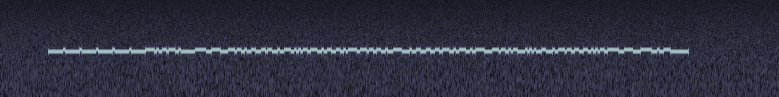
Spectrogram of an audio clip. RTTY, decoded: TO WLASNIE POWINNO BYC ISTOTA

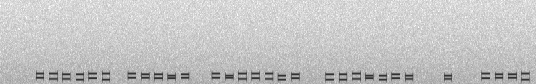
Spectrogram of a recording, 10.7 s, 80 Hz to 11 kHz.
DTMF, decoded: #65293 #0870 #*69618 2267184 4 9003

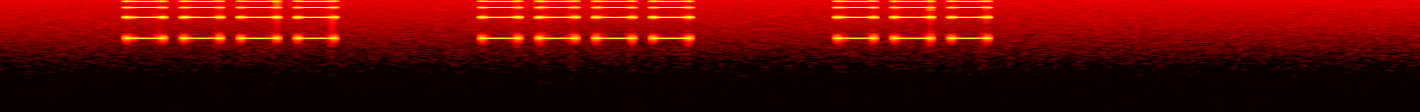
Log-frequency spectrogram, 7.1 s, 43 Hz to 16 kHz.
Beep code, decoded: 4-4-3

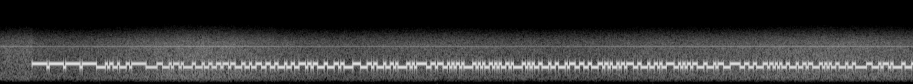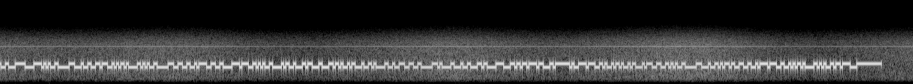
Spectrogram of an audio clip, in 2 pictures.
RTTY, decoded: THE PALI CANON EXPRESSES HINDU BRAHMINS AS THE MOST PRESTIGIOUS AND ELITE NON-BUDDHIST FIGURES.

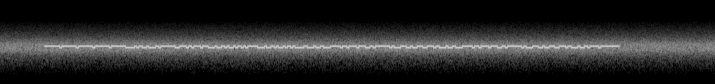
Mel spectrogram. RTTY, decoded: CQ DX DE M7ZLC M7ZLC K

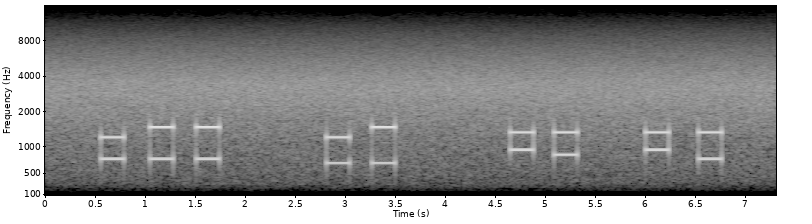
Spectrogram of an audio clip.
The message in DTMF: 466 13 08 05

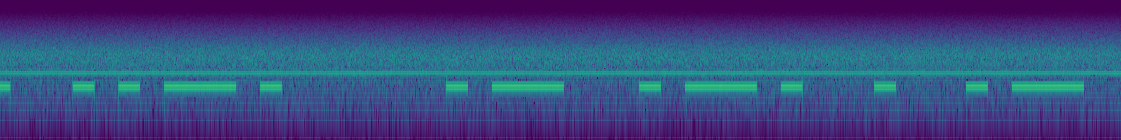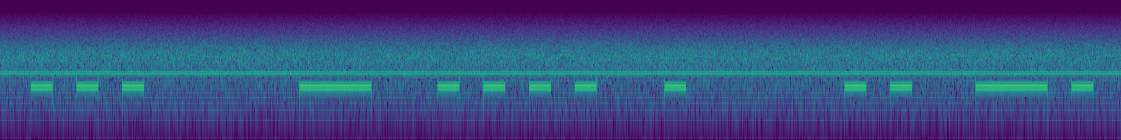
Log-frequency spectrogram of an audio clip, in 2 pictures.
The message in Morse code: … AREAS THE IN

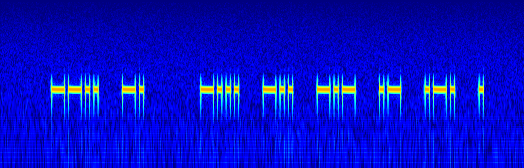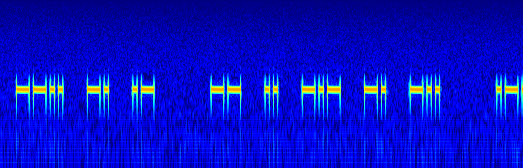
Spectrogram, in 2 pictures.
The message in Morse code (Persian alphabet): زن بدکاره زنا میکند …

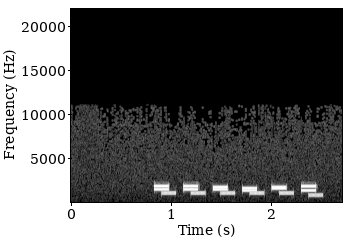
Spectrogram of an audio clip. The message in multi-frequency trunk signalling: 885267

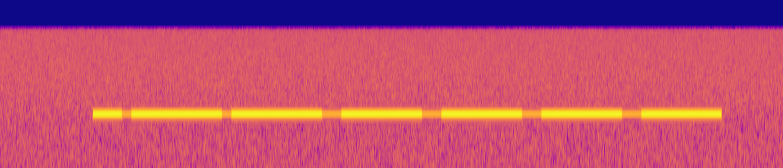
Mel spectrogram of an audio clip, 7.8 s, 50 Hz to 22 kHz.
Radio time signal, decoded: 0 0 1 1 1 1

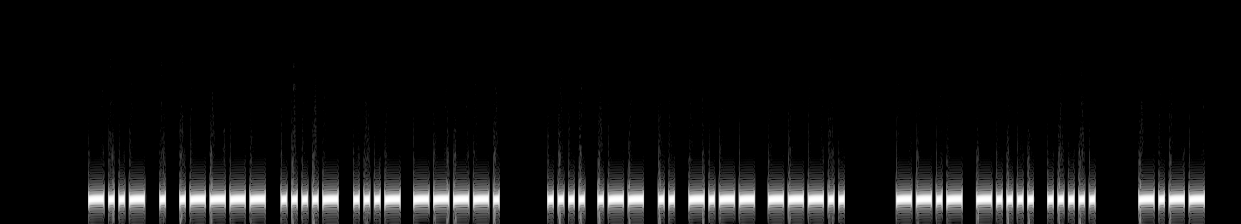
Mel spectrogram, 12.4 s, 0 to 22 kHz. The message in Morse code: XE14V9 HWIY8 Q65 Y

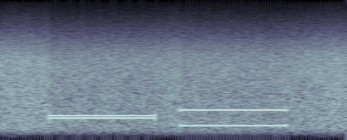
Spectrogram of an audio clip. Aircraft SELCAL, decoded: FG-BJ

